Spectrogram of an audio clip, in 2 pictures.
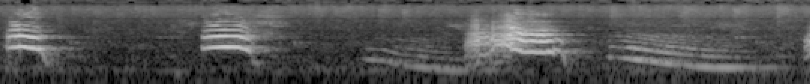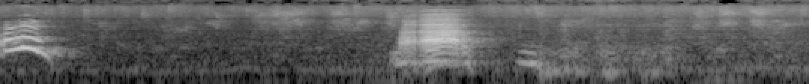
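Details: Chatty talking pet macaw at home: clipped, tonal syllables with arching and sliding inflections, spaced about a second apart, then a harsh broad squawk near the end, with a faint steady background hiss.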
